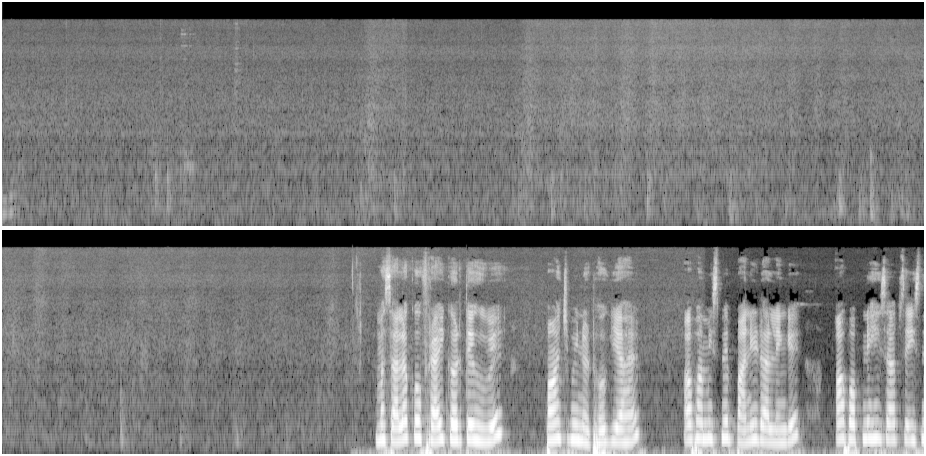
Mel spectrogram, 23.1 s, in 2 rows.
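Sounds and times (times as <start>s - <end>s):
paste sizzling in oil: 0.0s - 21.6s
spatula scraping a pan: 4.4s - 5.1s, 6.4s - 15.9s.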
